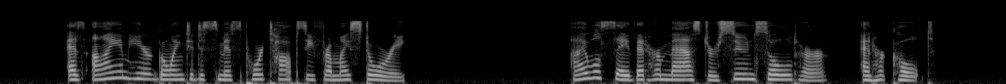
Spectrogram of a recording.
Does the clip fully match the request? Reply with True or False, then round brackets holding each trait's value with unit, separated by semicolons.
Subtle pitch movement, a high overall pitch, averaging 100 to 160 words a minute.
True (1.9 semitones; 220 Hz; 145 wpm)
